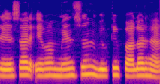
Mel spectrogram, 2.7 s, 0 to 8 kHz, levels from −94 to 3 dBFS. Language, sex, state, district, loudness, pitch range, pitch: Hindi, female, Bihar, Sitamarhi, -17 LUFS, 200-220 Hz, 205 Hz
